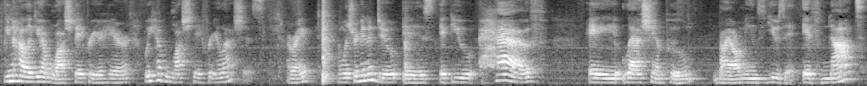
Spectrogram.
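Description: Standing at a bathroom sink, this beauty vlogger walks viewers through a casual tutorial, often asking "okay?" as she chats. She speaks a little slowly in a low register, with slight background noise, roomy echo and faint ambience.

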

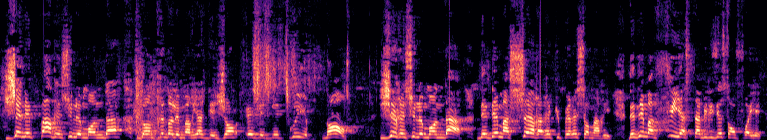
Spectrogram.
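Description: Une femme avec un accent congolais qui s'emporte en direct sur son live, répète ses phrases avec insistance et passe du français au lingala. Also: female voice, on the high side, slightly rough. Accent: Congolese French. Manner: emphatic and repetitive, mixing French with Lingala. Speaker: live-stream host. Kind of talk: impassioned live-stream rant. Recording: dull lo-fi sound.

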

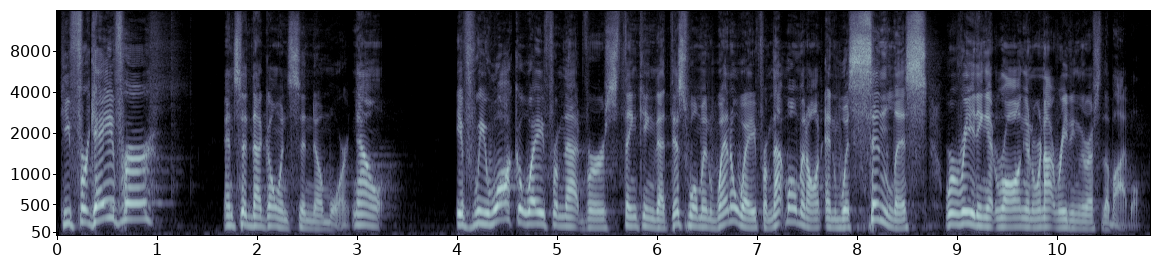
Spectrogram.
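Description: A middle-aged male pastor preaching a sermon in an emphatic, animated way, at times mocking the voices of his critics. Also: fairly high pitch, a little fast.

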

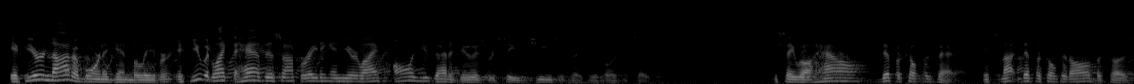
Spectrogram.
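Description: A man preaching a sermon in an auditorium, emphatic, swinging between loud and soft. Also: medium pitch, far from the mic. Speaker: pastor.

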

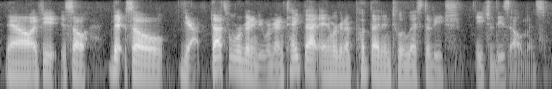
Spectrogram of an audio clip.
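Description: Casual low-voiced man teaching code. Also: lively intonation, brisk, no echo, muffled recording. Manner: casual, thinks aloud while typing code. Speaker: programming tutor. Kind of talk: screen-recorded coding tutorial.

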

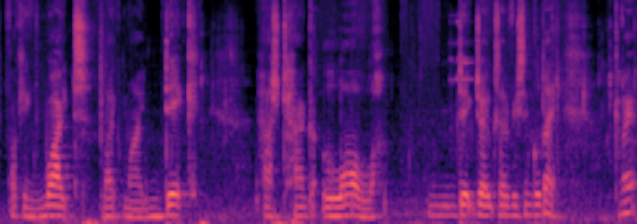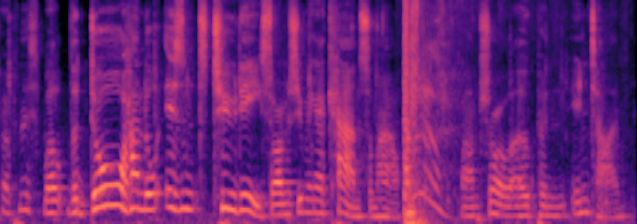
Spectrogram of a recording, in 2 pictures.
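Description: Young guy swearing and joking through a horror game, right up on the mic, faint hiss. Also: fairly high pitch. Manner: excitable, profane, joking, talks to himself. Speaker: gaming commentator. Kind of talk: let's play commentary. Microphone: close desk mic.

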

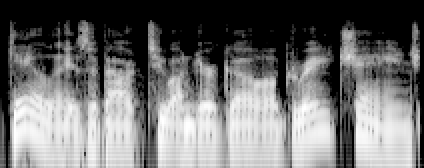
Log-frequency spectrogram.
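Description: A patient Jedi master, read by a man, speaks in a quiet, firm, measured way. The voice sits low and close. It is a dry audiobook recording. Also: lively intonation, no echo, natural voice. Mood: calm. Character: calm patient older male Jedi master.

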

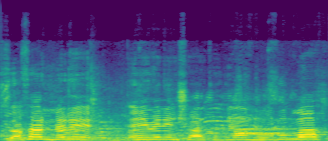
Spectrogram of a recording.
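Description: A woman calls a football match live in an extremely high voice. The recording is outdoors, very noisy, with a loud crowd behind her. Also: fairly even intonation, normal speed.

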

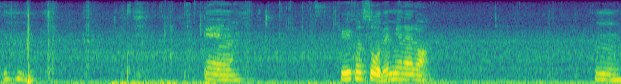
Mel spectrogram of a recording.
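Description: Casual female eating vlogger, mouth full, mid-pitched, informal; dull lo-fi recording with faint noise. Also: fairly even intonation, drawn-out words, pauses often. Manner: informal, intimate, as if to a close friend. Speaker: vlogger eating a meal on camera. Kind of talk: casual chat while eating.

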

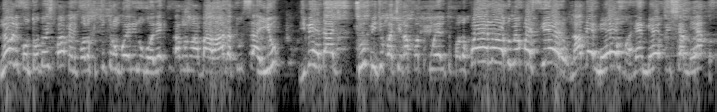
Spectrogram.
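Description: High-voiced Brazilian man on a noisy phone video. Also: fast, hardly any pauses, a bit bright. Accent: Brazilian Portuguese. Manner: slangy, laughing, mocking. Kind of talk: casual video call.

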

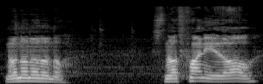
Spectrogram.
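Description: A man in his thirties talking to camera from an ice-fishing tent, in broken non-native English and breaking into excited exclamations. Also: medium pitch, a little fast. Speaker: fishing vlogger. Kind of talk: casual vlog narration to camera. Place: inside an ice-fishing tent on a frozen lake. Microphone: action camera mounted in the tent.

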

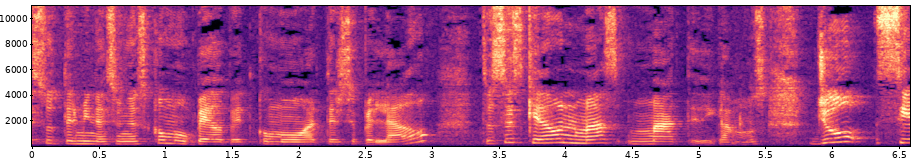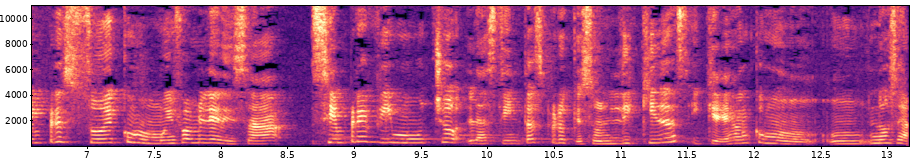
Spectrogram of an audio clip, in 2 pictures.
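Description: Lady in her 30s doing a makeup try-on vlog, kinda high voice, talks right to the viewers and fixes her words as she goes, faint hum behind. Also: a bit bright. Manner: chatty, self-correcting, talks straight to viewers. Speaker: beauty vlogger. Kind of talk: casual makeup try-on chat to camera.

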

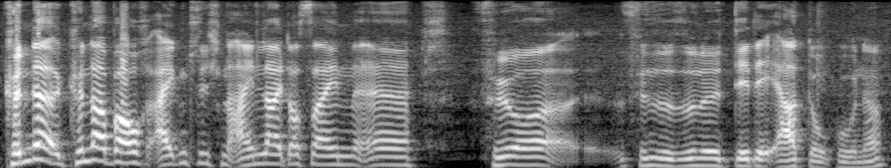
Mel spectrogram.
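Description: East German guy reacting to a clip, giggly, chatty, mid pitch. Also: slow pace, background noise. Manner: laughs often, repeats words, chatty. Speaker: YouTuber reacting to a video. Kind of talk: casual reaction commentary.

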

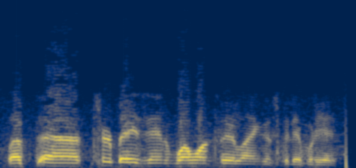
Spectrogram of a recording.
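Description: A male pilot talks quickly into a cockpit headset in clipped aviation phraseology. His medium-pitched voice comes over aircraft radio, dulled and with some noise underneath. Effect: aircraft radio transmission. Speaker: pilot on air traffic radio. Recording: muffled, noisy cockpit radio transmission.

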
